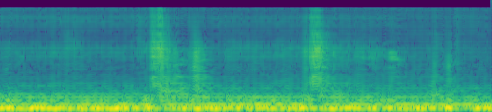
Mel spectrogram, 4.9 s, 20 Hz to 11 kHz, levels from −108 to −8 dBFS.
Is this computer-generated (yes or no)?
yes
